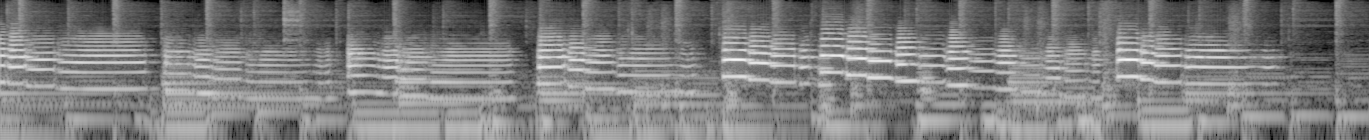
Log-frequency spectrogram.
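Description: Jazz trumpet playing short descending stepwise runs over a play-along backing track with bass and drums, each run falling from the third of the chord down through the ninth to the seventh, practised over a ii-V-I progression.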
